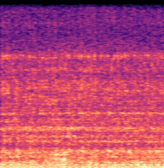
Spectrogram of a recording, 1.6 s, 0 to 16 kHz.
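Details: 2011 Ford Ecosport, Zetec Rocam engine, before repair: lumpy, uneven idle with a limping, skipping beat. Two-cylinder misfire; cylinders 2 and 3 get no coil current because the ignition module isn't grounding.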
